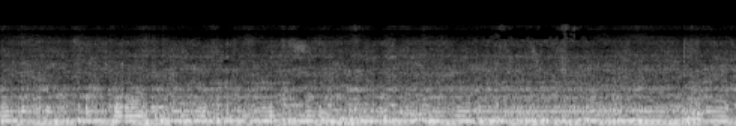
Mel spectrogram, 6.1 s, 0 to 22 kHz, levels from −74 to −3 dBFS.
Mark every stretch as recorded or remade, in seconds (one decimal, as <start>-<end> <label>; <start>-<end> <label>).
0.0-4.0 remade; 4.0-4.9 recorded; 4.9-6.1 remade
